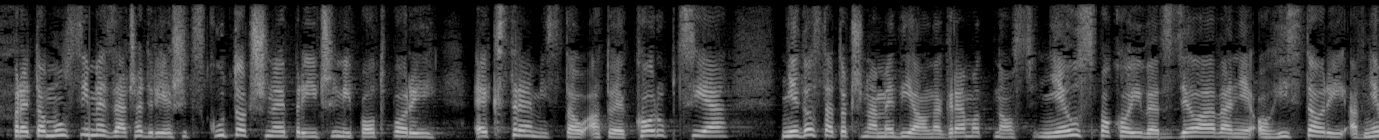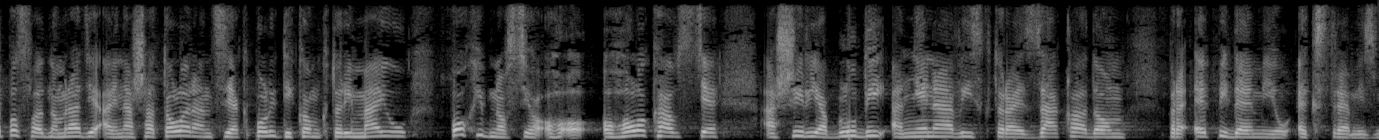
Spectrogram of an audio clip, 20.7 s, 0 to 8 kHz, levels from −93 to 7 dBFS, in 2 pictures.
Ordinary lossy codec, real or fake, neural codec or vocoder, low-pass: none; real; none; none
